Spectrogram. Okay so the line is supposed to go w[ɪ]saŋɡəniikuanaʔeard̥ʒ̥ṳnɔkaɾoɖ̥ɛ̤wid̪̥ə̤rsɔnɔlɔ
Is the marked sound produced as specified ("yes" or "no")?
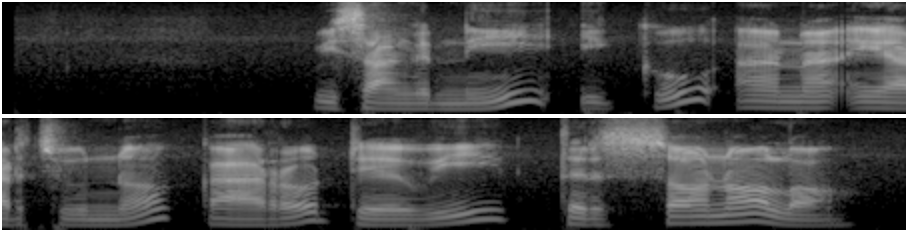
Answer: no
